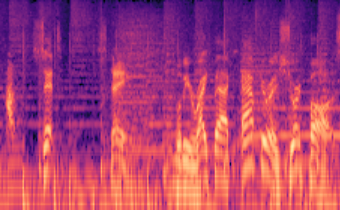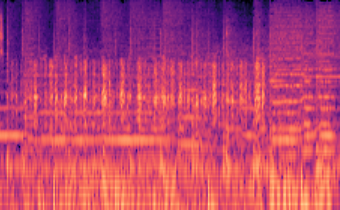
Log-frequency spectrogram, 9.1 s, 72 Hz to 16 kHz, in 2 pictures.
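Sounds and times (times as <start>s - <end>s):
speech: 0.1s - 5.4s
dog panting: 3.8s - 8.9s.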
